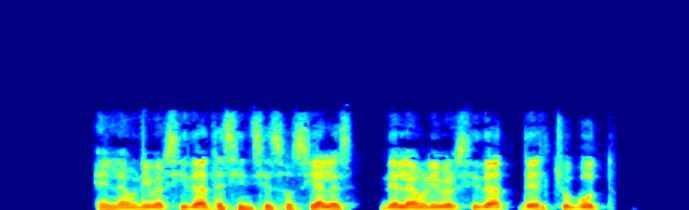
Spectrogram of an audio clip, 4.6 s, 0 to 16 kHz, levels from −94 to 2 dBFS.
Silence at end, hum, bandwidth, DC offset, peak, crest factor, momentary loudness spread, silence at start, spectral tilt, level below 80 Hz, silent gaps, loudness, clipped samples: 0.6 s; none; 7.8 kHz; under 0.1%; -2 dBFS; 16 dB; 6 LU; 0.65 s; -6 dB/octave; -60 dBFS; 2.41-2.52 s; -19 LUFS; under 0.1%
